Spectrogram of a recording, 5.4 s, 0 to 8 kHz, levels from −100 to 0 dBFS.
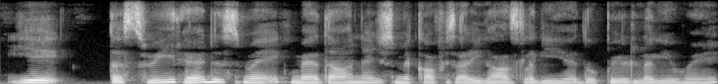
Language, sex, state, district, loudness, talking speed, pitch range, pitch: Hindi, female, Jharkhand, Jamtara, -16 LUFS, 180 wpm, 170-200 Hz, 180 Hz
